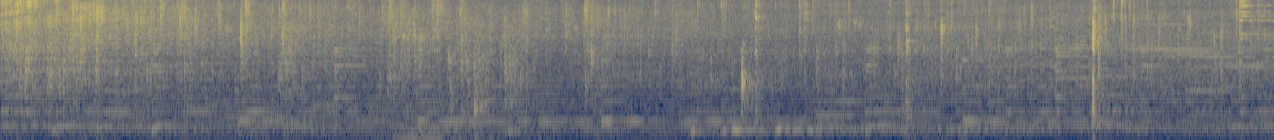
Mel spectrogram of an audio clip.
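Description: Wild Oregon steelhead pieces fry Kerala-style in a covered pan, giving a steady, close hiss of sizzling oil with scattered pops and crackles throughout and no voices.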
